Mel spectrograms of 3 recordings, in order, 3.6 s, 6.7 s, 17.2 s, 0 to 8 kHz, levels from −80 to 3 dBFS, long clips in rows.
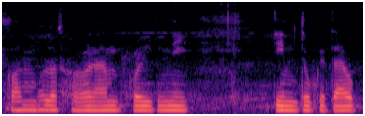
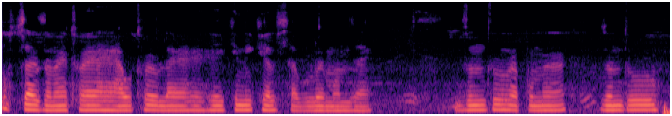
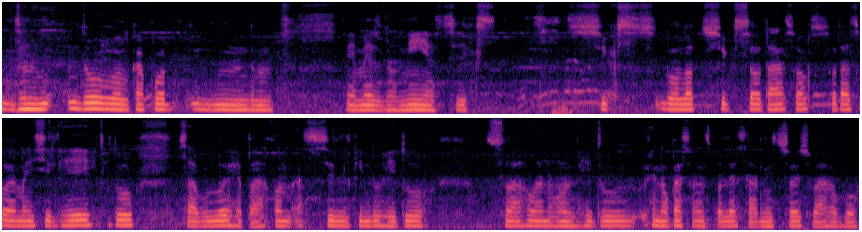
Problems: background sounds at intervals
